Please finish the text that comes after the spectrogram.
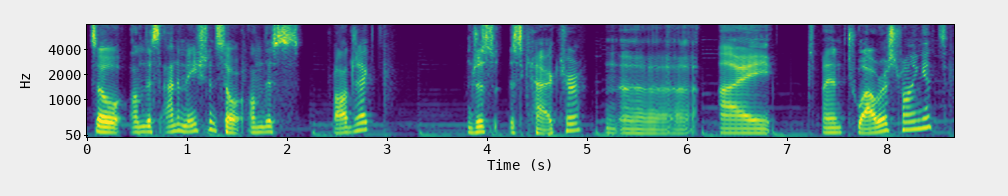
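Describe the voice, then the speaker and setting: A man's voice: mid-range voice, lively intonation, slow, soft background music. A young man with a French accent chatting casually on a livestream, hesitant and full of fillers and restarts. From southwest France. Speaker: streamer. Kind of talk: casual livestream chat, reading chat aloud.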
